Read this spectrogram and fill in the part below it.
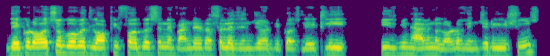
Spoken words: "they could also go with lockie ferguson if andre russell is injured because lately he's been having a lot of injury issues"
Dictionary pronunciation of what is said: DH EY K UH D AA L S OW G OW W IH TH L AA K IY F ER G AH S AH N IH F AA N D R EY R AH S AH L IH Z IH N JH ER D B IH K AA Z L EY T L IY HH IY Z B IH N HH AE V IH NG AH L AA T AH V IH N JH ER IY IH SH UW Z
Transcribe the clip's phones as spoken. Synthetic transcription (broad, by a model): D EY K UH D AA L S OW G OW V IH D L AA K IY F ER G AH S AH N IH F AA N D EY R AH S AH L IH Z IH N JH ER D B IH K AA Z L EY T L IY HH IY Z B IH N HH AE V IH NG AH L AA T AH V IH N JH ER IY IH SH UW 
